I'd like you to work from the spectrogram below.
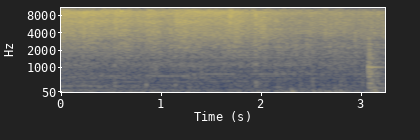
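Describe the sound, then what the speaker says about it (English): Smoked spare ribs on an OCGF smoker sizzle and hiss under a spritz of apple cider vinegar and Worcestershire mixture, a steady close-up spray with a couple of brief louder bursts near the end. "Go ahead and spray it with a little bit of ACV. A little mixture ace, apple cider vinegar,"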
